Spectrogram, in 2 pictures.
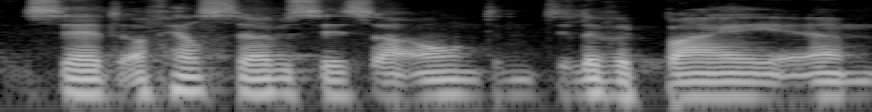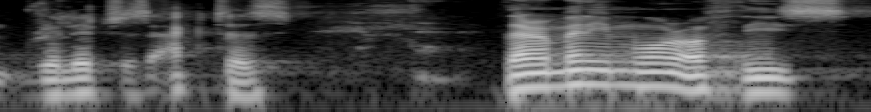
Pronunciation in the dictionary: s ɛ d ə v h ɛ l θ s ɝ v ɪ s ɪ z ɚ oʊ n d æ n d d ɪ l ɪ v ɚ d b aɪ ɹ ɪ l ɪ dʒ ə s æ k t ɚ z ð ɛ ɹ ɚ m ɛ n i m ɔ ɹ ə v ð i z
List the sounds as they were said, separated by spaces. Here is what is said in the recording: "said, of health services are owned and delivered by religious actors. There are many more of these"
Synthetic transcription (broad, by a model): s ɛ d ə v h ɛ l θ s ɝ v ɪ s ɪ z ɚ oʊ n d n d d ɪ l ɪ v ɚ d b aɪ ɹ ɪ l ɪ dʒ ə s æ k t ɚ z ð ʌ ɹ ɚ m ɛ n i m ɔ ɹ ə v ð i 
